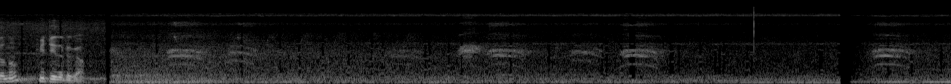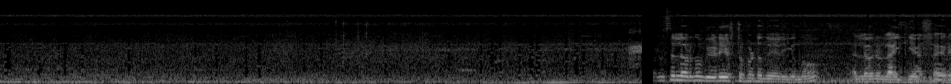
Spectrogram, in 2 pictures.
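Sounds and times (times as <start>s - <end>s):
birds calling: 1.4s - 7.3s, 8.6s - 9.7s, 12.7s - 16.0s.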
